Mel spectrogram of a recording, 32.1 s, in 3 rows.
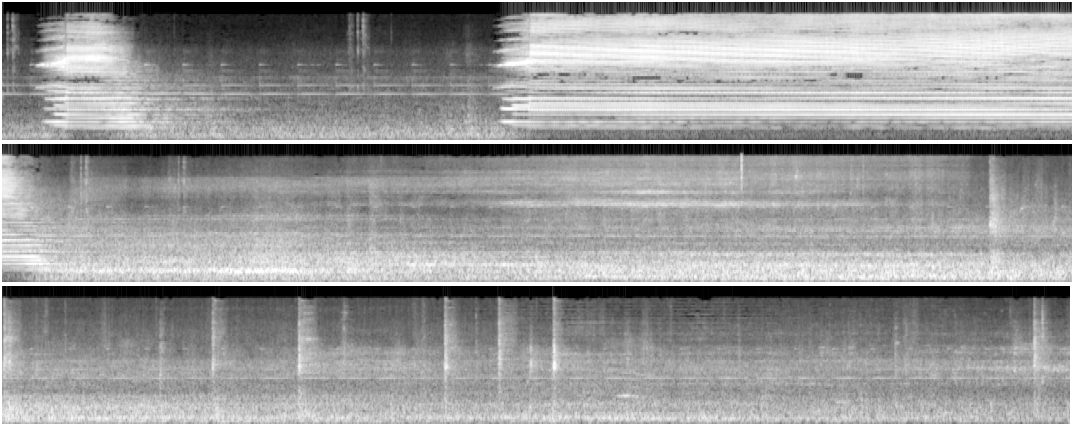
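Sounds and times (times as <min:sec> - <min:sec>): locomotive running past: 0:00.0 - 0:32.0
locomotive horn: 0:00.4 - 0:02.2, 0:05.0 - 0:11.4
train wheels clicking on rails: 0:10.4 - 0:32.0.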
